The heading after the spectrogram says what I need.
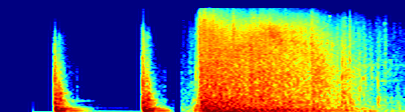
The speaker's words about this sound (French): Ah, tiens, je vous avais même pas entendu frapper.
